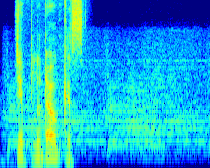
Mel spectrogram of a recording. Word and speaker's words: Diplodocus: talking about um what I would call a diplodocus, but he pronounces it diploicus. Every time he said it had a bit of a hang on a minute, that's not how you say that. Diplodocus.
